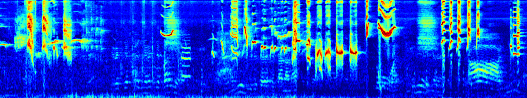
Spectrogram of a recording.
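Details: Caged oriental magpie-robin (kacer) in a long, varied song: harsh squawky notes, sharp high chips and fast clicking runs, mixed with brief whistled slurs in a busy, irregular stream.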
